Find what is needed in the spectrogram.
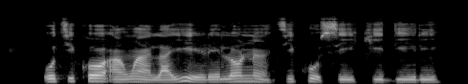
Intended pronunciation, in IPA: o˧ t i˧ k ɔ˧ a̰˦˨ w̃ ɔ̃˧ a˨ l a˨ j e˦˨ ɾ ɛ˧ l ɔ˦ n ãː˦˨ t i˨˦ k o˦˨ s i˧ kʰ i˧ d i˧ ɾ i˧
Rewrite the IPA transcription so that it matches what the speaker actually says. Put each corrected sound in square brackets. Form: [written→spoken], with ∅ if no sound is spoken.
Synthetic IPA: o˧ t i˧ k ɔ˧ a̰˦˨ w̃ ɔ̃˧ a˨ l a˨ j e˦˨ ɾ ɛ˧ l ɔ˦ n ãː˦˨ t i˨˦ k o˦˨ s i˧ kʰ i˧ d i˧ ɾ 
